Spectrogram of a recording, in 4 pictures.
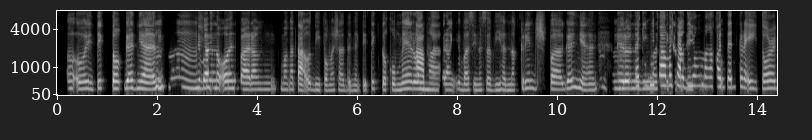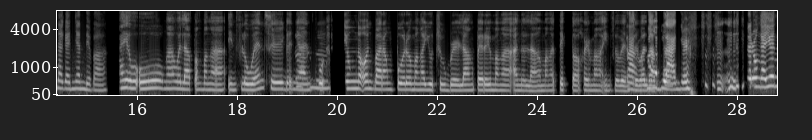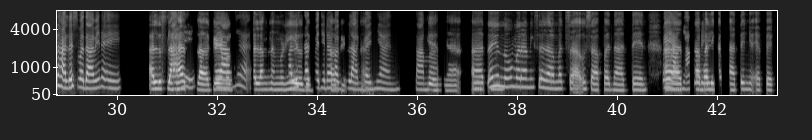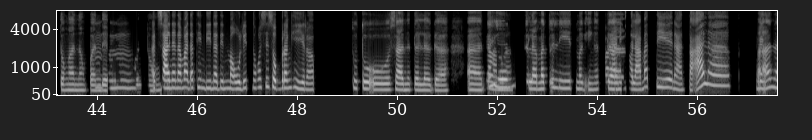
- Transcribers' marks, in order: laughing while speaking: "ganyan"; chuckle; tapping; other background noise; chuckle; laughing while speaking: "Mm"
- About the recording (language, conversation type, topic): Filipino, unstructured, Paano mo ilalarawan ang naging epekto ng pandemya sa iyong araw-araw na pamumuhay?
